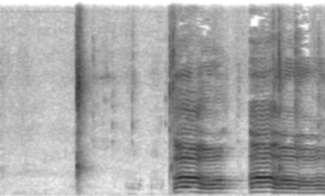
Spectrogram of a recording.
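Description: A pause in unaccompanied singing by young women's voices: near silence with one sharp click about half a second in. The voices come back in, singing a held sung line, a little past halfway.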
